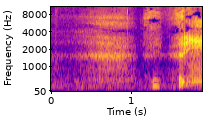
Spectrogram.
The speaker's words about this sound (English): Sorry. I was about to say, hang on, and instead I kind of sneeze out. Sorry.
